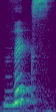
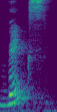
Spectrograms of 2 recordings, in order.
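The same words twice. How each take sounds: No difference in how they are said.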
